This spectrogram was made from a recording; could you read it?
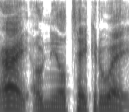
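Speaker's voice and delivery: confident, commanding voice. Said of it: "He's using commanding voice".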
